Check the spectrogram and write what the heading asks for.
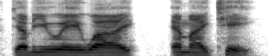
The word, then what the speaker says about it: Weymouth: It's like Weymouth. I grew up in Weymouth. It's Weymouth. What's the Google Maps? They pronounce it Weymouth. But those that were born and raised there pronounce it Weymouth. WAYMIT. Weymouth. Weymouth. But the T is sort of silent. So it's just like Weymouth.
